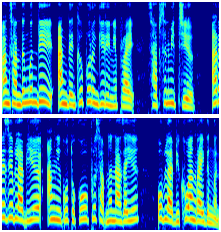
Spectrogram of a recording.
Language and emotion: Bodo, angry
